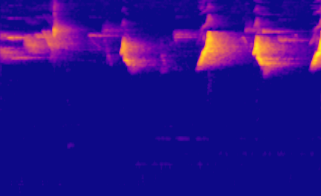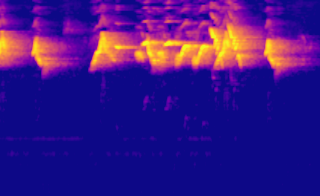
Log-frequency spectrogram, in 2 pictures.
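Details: Double-collared seedeater, a newly acquired bird, singing a series of loud slurred notes about every half second, each sweeping down and then up, that speed into a dense, rapid twittering trill near the end. The background is quiet.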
